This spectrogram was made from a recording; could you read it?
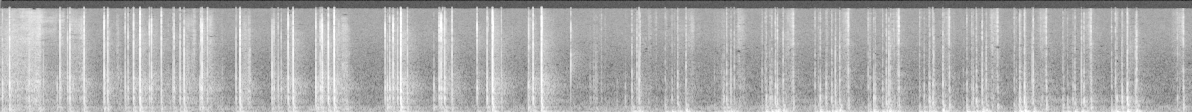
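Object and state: Aluminum laptop lid.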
